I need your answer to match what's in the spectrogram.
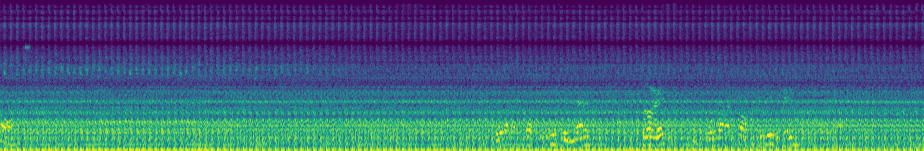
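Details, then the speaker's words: Citroën Méhari air-cooled twin idling to warm up and cure sealant after exhaust leak fixed with new gaskets, fan off in very cold garage; even steady beat, no exhaust puffing or ticking; healthy idle. "we just need to let the engine run at idle for a while"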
